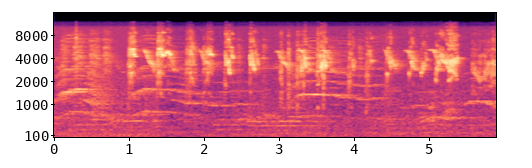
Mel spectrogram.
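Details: White-rumped shama, a lure recording meant to provoke other shamas into answering in agitation: a rich, fast song of varied high whistled phrases mixed with harsh chattering notes, with a sustained faint tone underneath.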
